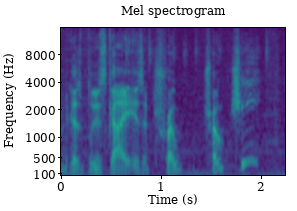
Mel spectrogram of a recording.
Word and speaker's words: trochee: Siliconsole says, personal theory, Blue Sky will be more popular than Mastodon because Blue Sky is a trochi? Trochi? What is this word? Oh, type of word. Trochee.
